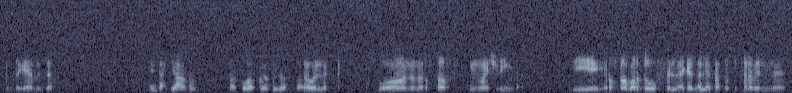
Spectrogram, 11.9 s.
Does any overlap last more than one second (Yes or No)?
No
